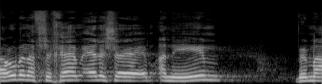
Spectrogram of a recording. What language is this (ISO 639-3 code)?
heb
